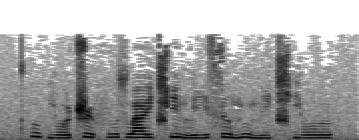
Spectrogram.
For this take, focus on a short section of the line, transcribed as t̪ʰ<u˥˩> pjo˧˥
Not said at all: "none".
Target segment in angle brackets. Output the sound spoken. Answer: u˥˩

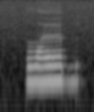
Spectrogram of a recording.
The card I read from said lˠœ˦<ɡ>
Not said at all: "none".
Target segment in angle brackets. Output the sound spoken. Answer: b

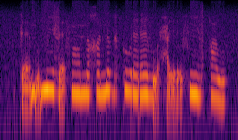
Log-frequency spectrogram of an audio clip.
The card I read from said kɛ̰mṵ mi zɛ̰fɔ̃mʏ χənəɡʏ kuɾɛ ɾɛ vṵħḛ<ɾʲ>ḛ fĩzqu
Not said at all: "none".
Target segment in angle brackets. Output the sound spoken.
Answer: ɾ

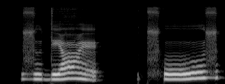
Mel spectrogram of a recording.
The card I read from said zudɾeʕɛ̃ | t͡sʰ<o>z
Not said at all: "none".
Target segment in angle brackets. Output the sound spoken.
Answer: oː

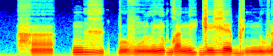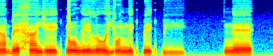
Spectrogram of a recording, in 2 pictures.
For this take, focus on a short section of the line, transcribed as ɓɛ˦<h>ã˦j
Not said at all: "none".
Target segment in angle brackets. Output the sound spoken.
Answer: h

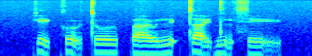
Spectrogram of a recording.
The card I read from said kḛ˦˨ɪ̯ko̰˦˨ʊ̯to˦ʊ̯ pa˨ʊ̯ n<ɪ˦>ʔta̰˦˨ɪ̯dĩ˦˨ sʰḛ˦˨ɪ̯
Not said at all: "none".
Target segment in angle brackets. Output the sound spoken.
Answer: ɪ˦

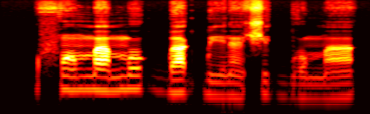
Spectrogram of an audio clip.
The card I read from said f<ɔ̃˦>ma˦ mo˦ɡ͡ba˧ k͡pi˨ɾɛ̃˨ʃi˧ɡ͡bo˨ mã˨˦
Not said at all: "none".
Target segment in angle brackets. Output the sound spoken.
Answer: ɔ̃˦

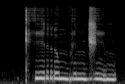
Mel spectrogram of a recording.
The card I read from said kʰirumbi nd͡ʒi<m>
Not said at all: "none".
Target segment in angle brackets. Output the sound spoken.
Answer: m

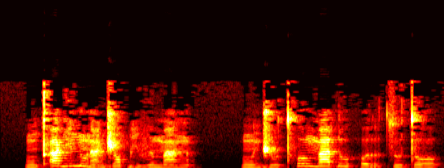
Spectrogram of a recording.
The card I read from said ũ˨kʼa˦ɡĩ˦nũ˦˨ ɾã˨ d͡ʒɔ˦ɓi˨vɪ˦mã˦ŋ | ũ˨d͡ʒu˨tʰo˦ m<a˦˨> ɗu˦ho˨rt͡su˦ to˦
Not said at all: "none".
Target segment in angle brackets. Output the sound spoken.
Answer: a˦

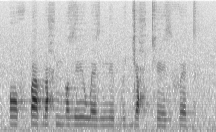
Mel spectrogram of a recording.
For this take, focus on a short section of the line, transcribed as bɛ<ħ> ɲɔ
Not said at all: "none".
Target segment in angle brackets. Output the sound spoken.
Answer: ħ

